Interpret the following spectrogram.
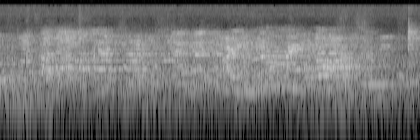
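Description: Indistinct chatter of many people talking at once in a large auditorium, with no single voice clear.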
